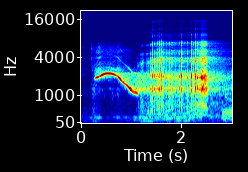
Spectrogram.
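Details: Nias hill myna gives one rising-then-falling whistle, followed by a harsh, rattling, noisy burst lasting over a second.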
